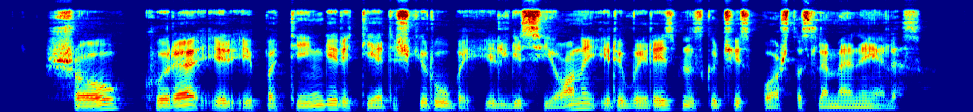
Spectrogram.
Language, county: Lithuanian, Kaunas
